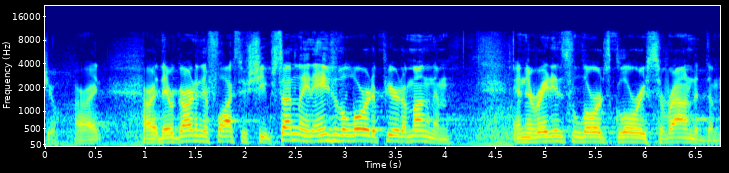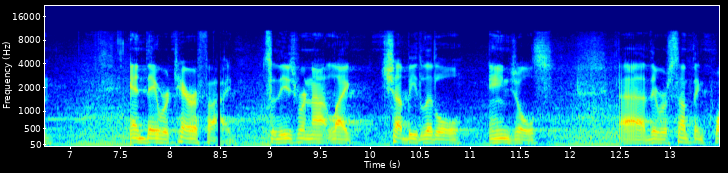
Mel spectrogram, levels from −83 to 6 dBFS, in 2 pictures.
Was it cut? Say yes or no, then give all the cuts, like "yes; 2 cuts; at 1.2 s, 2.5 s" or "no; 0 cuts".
yes; 1 cut; at 1.0 s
